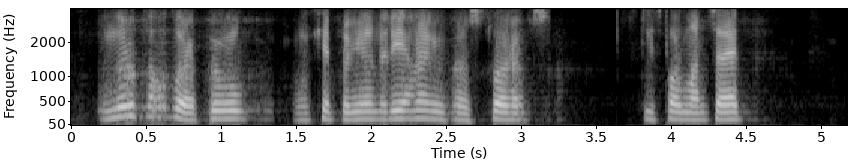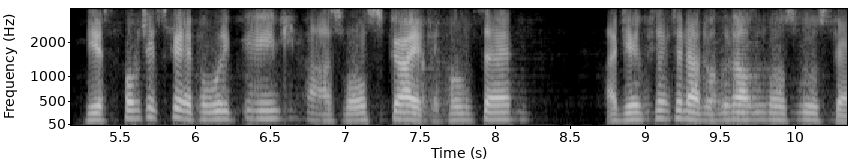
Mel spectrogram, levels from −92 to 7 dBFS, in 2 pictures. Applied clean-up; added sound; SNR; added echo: neural separator model SepFormer WHAMR!.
